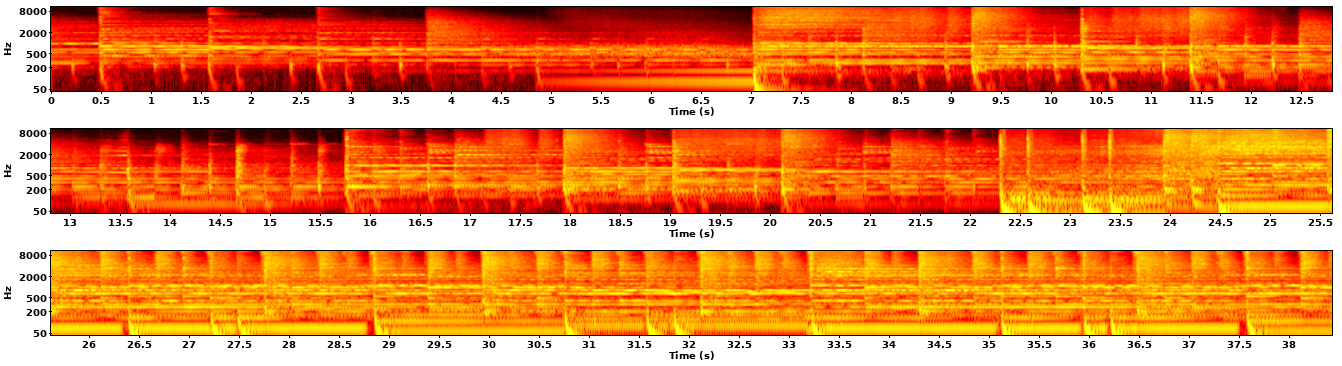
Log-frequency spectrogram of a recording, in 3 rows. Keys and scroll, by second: 0.1-4.4 typing, 5.2 ctrl+t, 6.3-8.7 typing, 9.1 ctrl+a, 10.2 ctrl+d, 15.2-17.7 typing, 23.9-26.1 typing, 27.2 Return, 29.6-34.2 typing, 36.0 ctrl+s, 36.3 ctrl+w.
